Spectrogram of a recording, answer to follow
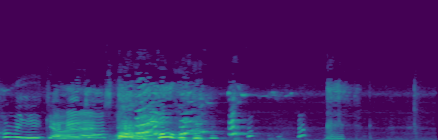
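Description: Street dogs whining and yelping: long wavering whines in the first second, a louder rough outburst from about one to two seconds in, then a few short yips.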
